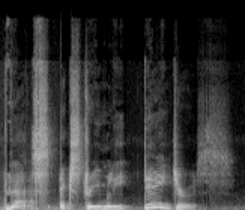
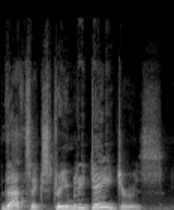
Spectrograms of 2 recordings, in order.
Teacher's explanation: So put your voice high on the adjective.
